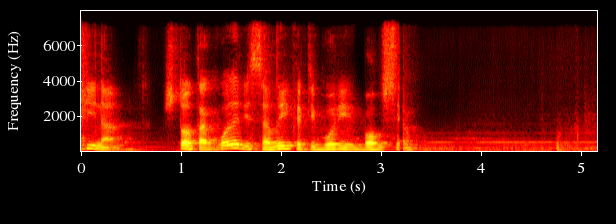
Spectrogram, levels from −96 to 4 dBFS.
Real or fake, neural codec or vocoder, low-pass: fake; codec, 16 kHz, 1 kbps, X-Codec, HuBERT features, trained on balanced general audio; 7.2 kHz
